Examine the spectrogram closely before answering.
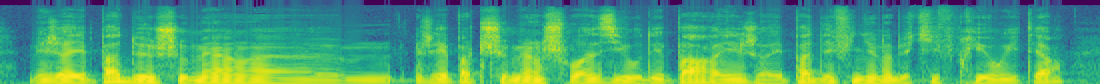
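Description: Fairly even in intonation, an unremarkable speaking voice keeps up a fairly quick pace. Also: man, fairly low pitch for a man. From southern France, Hérault (Occitanie). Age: 30s. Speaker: former rugby referee, now rugby coach. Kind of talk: casual interview.

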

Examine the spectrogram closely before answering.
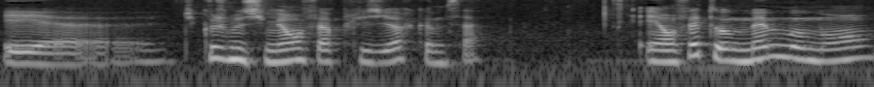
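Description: A woman speaks at a fairly quick pace in an unremarkable speaking voice. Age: 30s. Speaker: street artist. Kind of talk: interview.

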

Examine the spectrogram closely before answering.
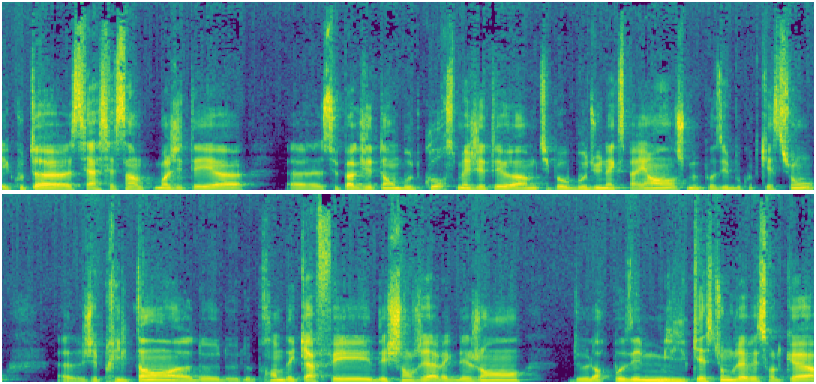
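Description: A man speaks at a moderate pace and medium pitch with fairly even intonation against a quiet background. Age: 20s. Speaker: revenue operations manager at a fintech. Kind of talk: casual interview. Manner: hesitant, many fillers.

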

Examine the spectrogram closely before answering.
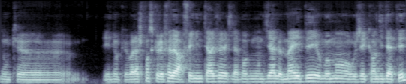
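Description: A man's medium-pitched voice, dark and mellow in tone, stays monotone and flat in a very clean recording with a silent background. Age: 20s. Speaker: traveler, climate ambassador. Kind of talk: casual interview. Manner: halting, many repetitions.

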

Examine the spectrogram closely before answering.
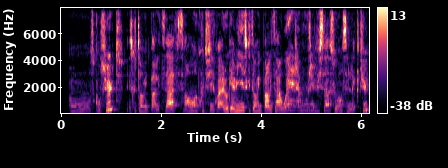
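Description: Noticeable background noise behind a woman's medium-pitched voice, very fast with hardly any pauses and ordinary pitch variation. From Paris suburbs, France. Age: 20s. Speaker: actress and comedian. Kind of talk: casual interview chat.

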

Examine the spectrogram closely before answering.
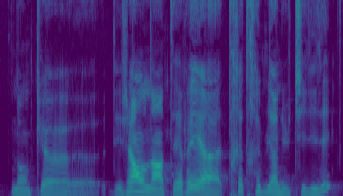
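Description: A woman speaks at a moderate pace in a medium pitch, her tone dark and mellow with ordinary pitch variation. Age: 30s. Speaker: digital marketing consultant. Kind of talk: interview.

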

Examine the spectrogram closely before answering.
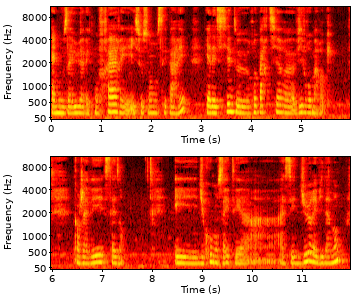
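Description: A woman at a fairly slow pace with long, frequent pauses, amid audible room echo and noticeable background noise. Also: medium pitch for a woman, fairly even intonation. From Paris suburbs, France. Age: 30s. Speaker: photographer. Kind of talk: interview.

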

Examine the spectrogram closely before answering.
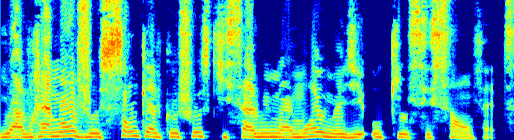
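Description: On a very clean recording with a silent background, a woman with a dark, mellow tone speaks at medium pitch and a moderate pace, with ordinary pitch variation. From Corsica, Ajaccio. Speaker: lawyer and coach. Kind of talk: interview. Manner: hesitant, many fillers.

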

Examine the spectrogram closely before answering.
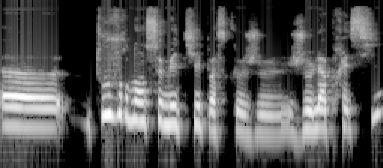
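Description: A woman's dark, mellow tone on a very clean recording, silent in the background, with a dry, close sound and no echo. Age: 50s. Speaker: real estate agent. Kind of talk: interview. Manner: halting.

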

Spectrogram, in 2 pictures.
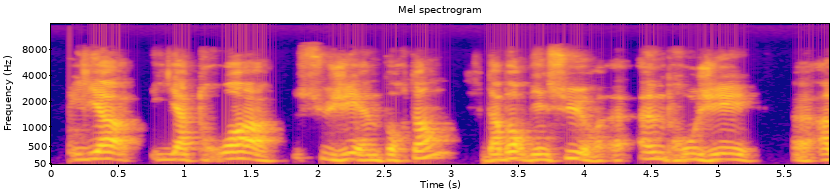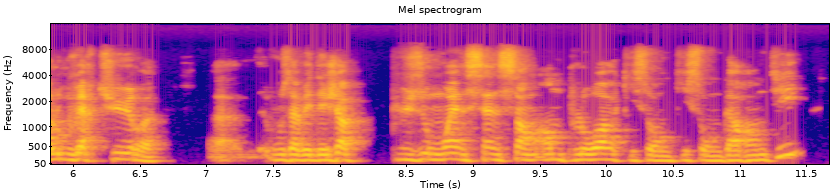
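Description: A somewhat breathy voice moves along very slowly. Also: man, fairly high pitch for a man, ordinary pitch variation. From France, Toulouse. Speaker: sports complex entrepreneur. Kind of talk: interview. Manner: halting.

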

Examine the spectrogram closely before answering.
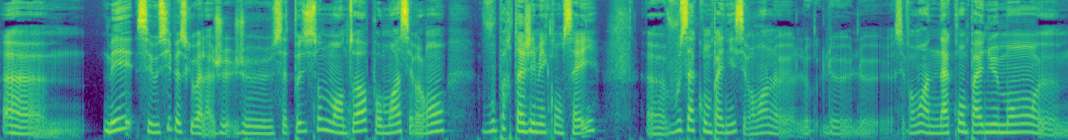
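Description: Recorded very cleanly against a silent background, a woman speaks at a moderate pace. Her dark, mellow voice is fairly low, with ordinary pitch variation. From France, Grenoble area. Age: 30s. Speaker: podcast host, tourism marketing consultant. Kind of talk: solo monologue podcast. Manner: hesitant, many fillers and repetitions.

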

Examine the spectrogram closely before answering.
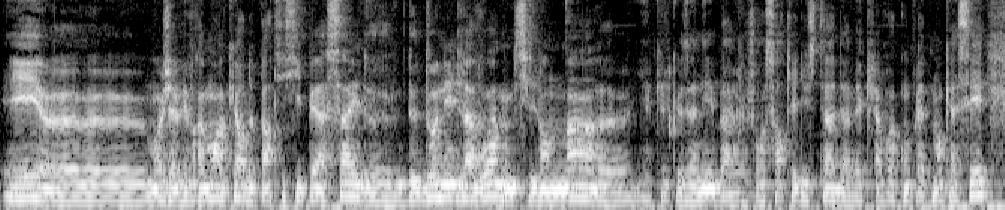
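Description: A man with a fairly low pitch speaks at a fairly quick pace with ordinary pitch variation. Noticeable background noise and audible room echo surround him. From France, Nantes area. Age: 30s. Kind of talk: interview. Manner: hesitant, many fillers.

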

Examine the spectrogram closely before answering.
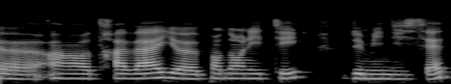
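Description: A woman's voice at a fairly low pitch. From Madagascar. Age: 30s. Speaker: expatriate mother. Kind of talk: casual interview conversation. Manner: halting, many hesitations.

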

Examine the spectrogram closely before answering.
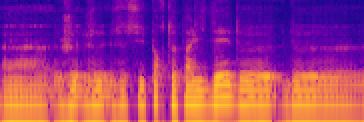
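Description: Speaking at a very slow pace, a man uses a very deep, low pitch and a dark, mellow tone with fairly even intonation. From northern France, Dunkirk area. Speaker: wine consultant and winemaker. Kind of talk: interview.

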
